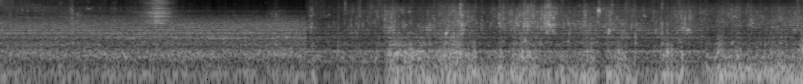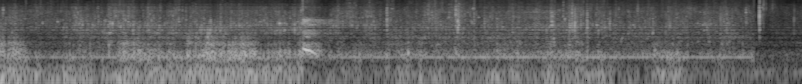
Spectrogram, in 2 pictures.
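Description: Kayak moving across the lake: water rushing and lapping against the hull, with wind noise. The sound gets louder about five seconds in, and a steady low hum joins about halfway through and stops just before the end.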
